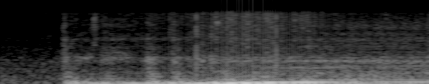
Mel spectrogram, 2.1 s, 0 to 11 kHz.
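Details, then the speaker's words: 1993 Ford Escort LX 1.9L four-cylinder, 5-speed manual, cold start: quick crank, catches immediately, steady idle; owner says it burns some oil and smokes mainly at startup, compression high on all cylinders; normal cold start. "sweet starts right up pay $250 for this car"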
